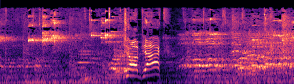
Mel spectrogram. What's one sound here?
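Young players call out to each other in an echoing gym.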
